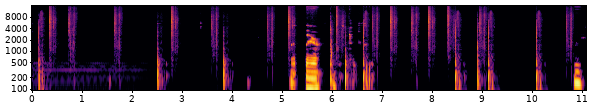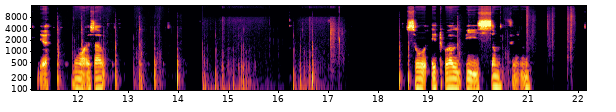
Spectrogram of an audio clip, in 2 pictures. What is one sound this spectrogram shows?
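Wooden blocks thud softly as they are set down one after another.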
